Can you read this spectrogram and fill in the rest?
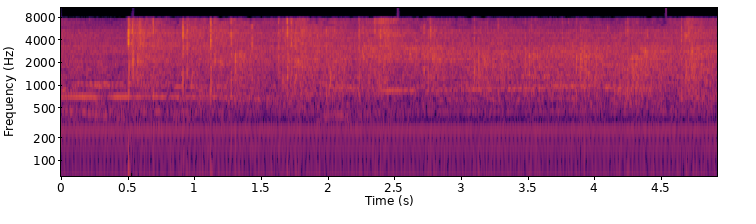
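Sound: audience clapping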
